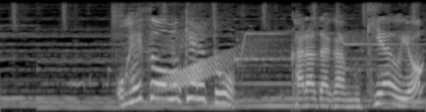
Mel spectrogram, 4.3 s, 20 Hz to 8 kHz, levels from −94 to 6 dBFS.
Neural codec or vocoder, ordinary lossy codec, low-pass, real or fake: none; none; 7.2 kHz; real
